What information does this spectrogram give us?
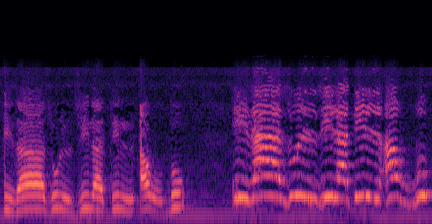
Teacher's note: یہ جو زا ہے اس میں سیٹی کی آواز ہے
